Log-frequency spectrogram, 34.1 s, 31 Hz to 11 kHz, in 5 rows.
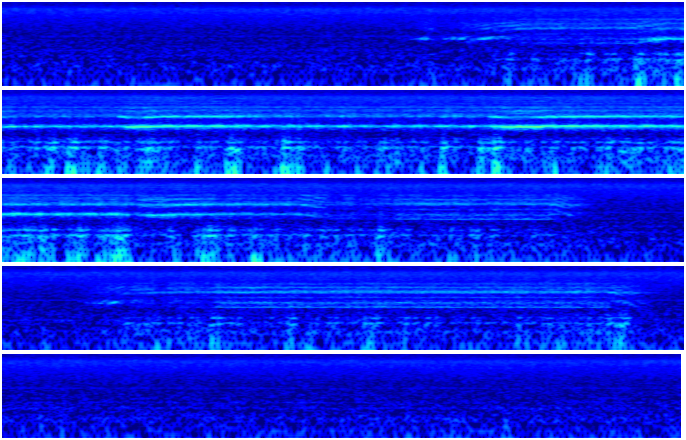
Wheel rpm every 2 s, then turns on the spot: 0, 0, 60, 180, 230, 230, 230, 230, 210, 140, 20, 130, 160, 90, 0, 0, 0.
none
